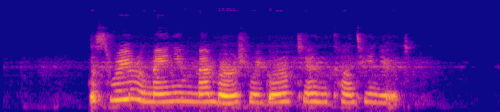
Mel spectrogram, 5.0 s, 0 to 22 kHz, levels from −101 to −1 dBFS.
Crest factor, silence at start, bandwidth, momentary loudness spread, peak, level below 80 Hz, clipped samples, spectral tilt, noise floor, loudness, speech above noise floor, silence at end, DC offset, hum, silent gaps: 18 dB; 0.9 s; 7.2 kHz; 11 LU; -6 dBFS; -76 dBFS; under 0.1%; -5 dB/octave; -78 dBFS; -24 LUFS; 55 dB; 1.05 s; under 0.1%; none; none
